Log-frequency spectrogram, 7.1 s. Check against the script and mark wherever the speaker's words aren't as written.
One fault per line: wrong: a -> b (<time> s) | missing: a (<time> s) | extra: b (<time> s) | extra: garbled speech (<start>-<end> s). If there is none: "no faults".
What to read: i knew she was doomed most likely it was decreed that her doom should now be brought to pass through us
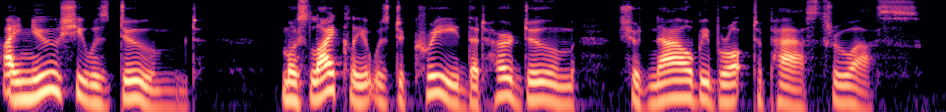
no faults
